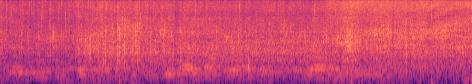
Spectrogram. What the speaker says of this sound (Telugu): చూడండి మంచిగా ఫ్రై అవుతున్నాయి.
